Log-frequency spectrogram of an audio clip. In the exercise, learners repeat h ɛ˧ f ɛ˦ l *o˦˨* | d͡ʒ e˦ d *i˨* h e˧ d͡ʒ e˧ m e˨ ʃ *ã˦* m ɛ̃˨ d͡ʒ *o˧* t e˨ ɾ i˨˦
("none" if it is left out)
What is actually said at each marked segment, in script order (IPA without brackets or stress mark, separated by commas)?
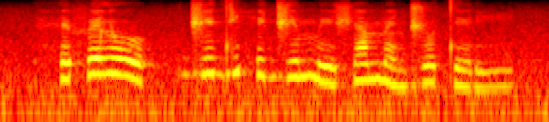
o˦˨, i˦, ã˧, o˧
